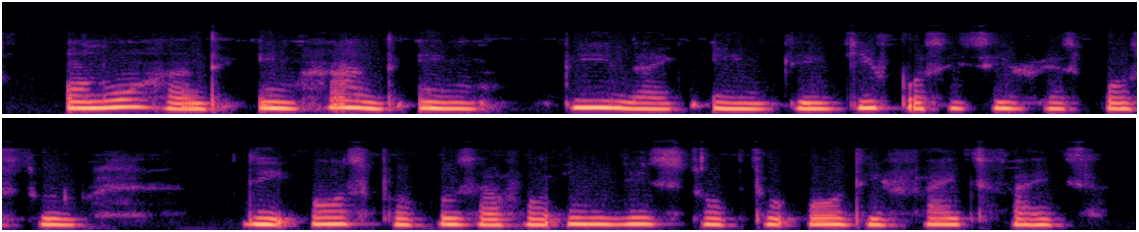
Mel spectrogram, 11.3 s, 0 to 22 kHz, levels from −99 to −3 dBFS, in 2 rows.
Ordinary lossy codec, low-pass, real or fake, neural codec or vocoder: Opus, 16 kbps; 7.2 kHz; real; none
